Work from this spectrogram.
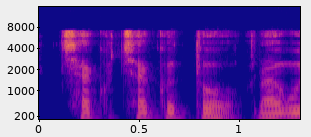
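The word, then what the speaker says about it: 着々と: 다음 어인은 한자가 붙을 착자가 앞에 있고 뒤에 나오는 기온은 앞에 한자를 반복한다는 표시이므로 일본어는 차크차크토라고 읽으며 차크차크토는 척 순저롭게란 뜻의 부사입니다.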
